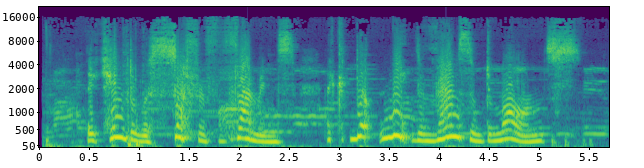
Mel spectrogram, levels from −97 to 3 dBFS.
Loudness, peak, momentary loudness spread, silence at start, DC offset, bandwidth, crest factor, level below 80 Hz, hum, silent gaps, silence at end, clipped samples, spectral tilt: -9 LUFS; 0 dBFS; 10 LU; 0.05 s; under 0.1%; 16.5 kHz; 10 dB; -30 dBFS; none; none; 0 s; under 0.1%; -4.5 dB/octave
